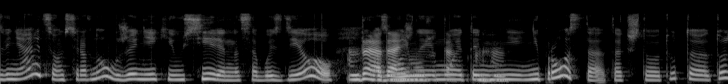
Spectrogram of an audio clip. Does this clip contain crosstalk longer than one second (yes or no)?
yes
